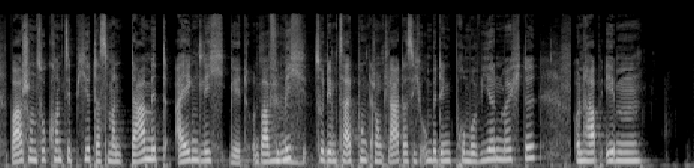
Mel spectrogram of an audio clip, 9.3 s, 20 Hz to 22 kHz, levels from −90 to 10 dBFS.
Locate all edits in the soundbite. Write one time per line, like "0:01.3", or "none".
0:03.1
0:03.5
0:05.0
0:07.6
